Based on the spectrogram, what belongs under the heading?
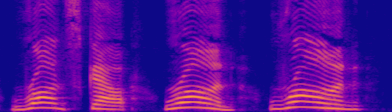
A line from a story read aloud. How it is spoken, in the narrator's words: Jim screamed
